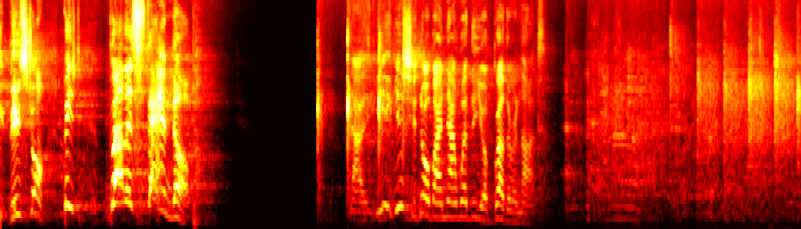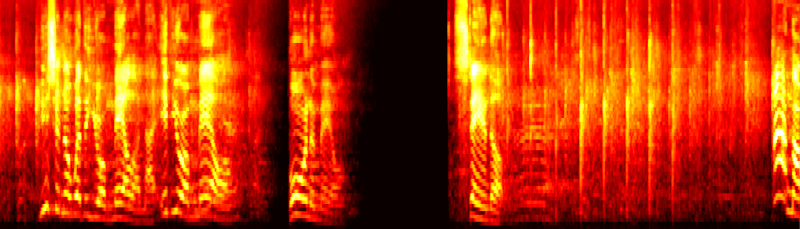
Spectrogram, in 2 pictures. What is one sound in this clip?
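A man preaches with animation into a microphone in a large echoing hall.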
